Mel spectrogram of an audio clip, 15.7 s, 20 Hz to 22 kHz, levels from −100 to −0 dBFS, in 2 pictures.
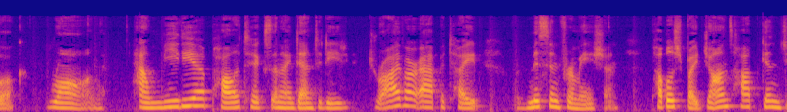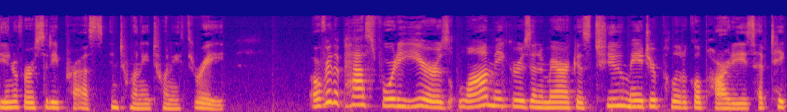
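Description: No technical faults can be heard anywhere in this speech clip.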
